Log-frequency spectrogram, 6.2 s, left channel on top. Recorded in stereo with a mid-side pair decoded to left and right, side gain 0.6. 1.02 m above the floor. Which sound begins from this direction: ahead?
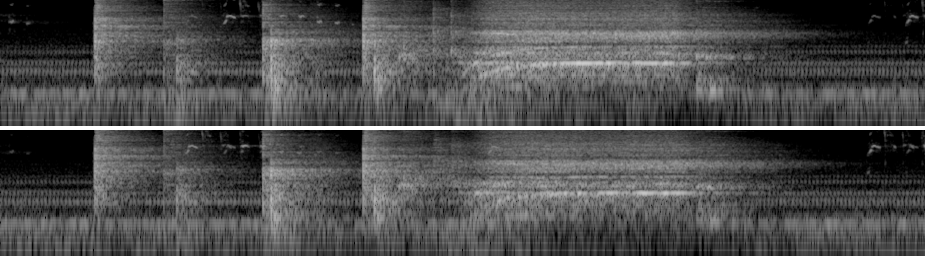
Chopping, at 0.6 s.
